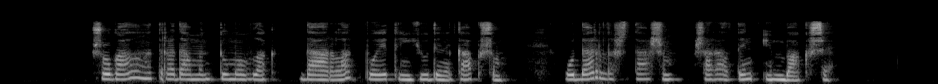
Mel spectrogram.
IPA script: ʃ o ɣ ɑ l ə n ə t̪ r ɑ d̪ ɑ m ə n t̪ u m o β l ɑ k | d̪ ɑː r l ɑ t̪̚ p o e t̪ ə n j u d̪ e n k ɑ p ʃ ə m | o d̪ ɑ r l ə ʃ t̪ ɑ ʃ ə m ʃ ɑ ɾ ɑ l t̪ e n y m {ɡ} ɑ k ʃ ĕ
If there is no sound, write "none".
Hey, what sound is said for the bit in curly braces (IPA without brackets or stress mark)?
b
